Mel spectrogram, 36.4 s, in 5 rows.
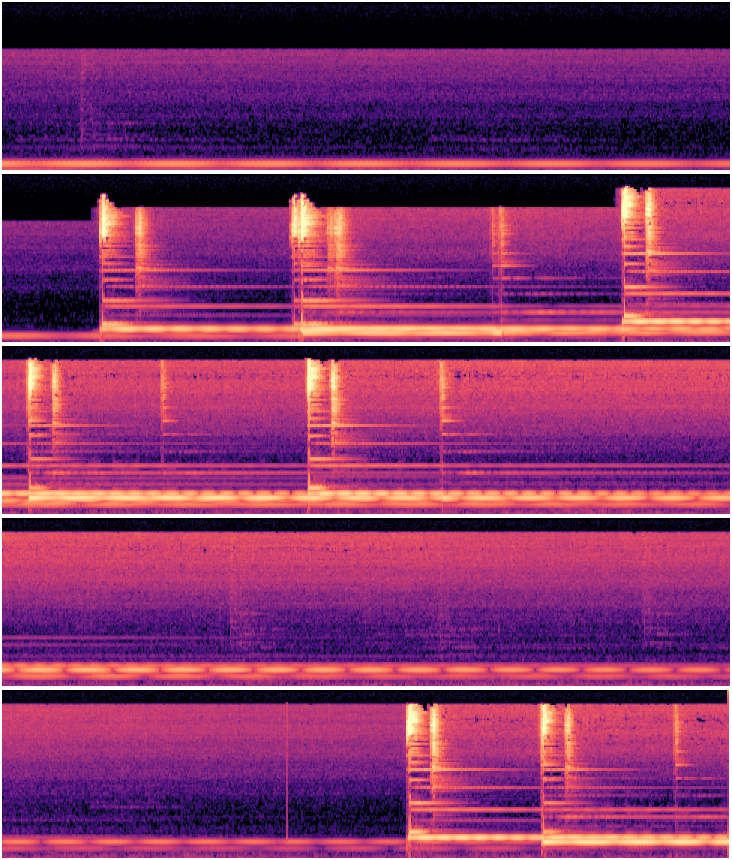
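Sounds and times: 
long pentatonic bell tones: 8.3s - 36.3s.

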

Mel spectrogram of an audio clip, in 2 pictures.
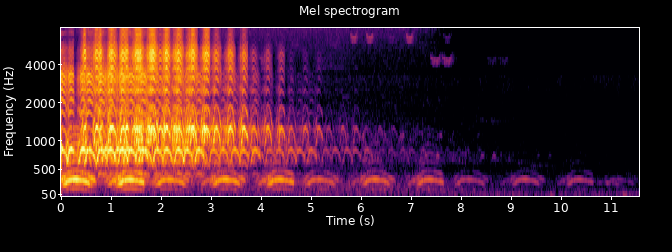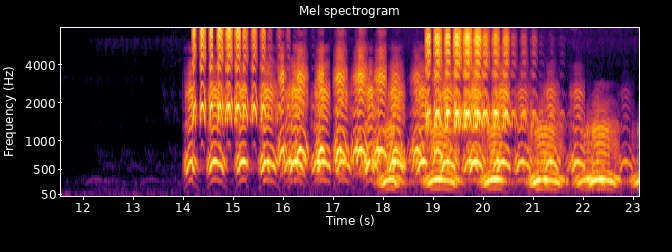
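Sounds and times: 
crow cawing: 0.2s - 4.4s, 14.1s - 23.0s.

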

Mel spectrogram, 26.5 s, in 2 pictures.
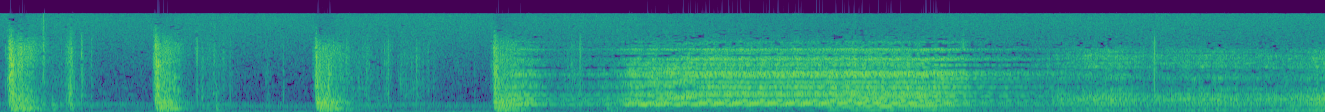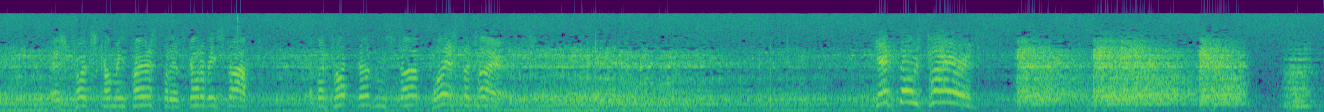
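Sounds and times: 
door being battered with heavy booming blows: 0.0s - 0.7s, 1.6s - 2.2s, 3.2s - 3.7s, 4.9s - 5.4s
loud sustained droning tonal sound: 0.0s - 26.4s
speech: 14.3s - 18.8s, 22.0s - 24.6s.

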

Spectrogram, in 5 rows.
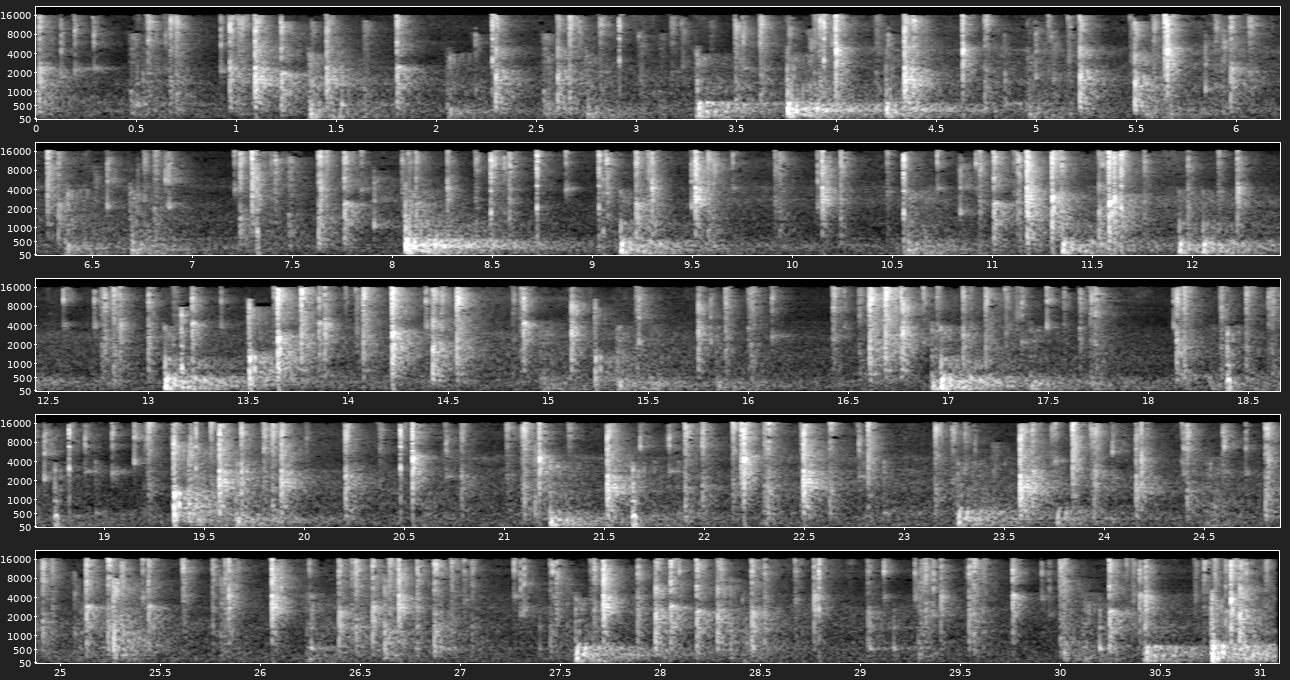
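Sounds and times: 
clapping: 0.0s - 31.0s.

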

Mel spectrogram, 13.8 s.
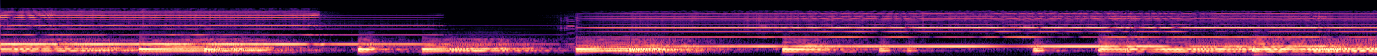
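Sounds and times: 
radio noise: 0.0s - 7.1s, 7.8s - 9.3s, 10.3s - 13.7s
bagpipe: 0.0s - 13.7s.

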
